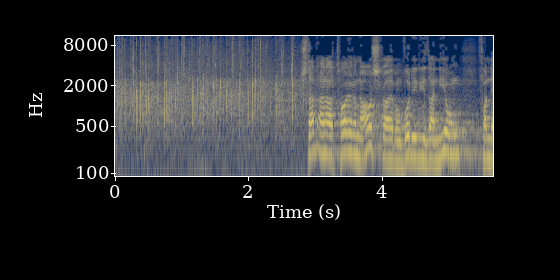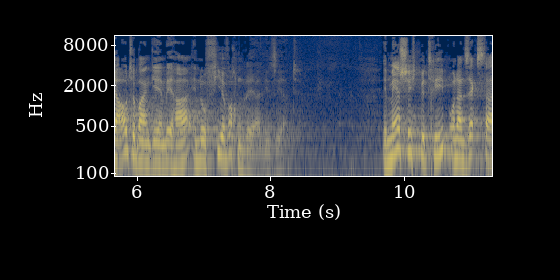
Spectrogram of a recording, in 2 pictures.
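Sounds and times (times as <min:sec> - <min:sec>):
audience applause during a speech in the German parliament: 0:00.0 - 0:02.9
speech: 0:02.9 - 0:08.5, 0:09.7 - 0:11.3.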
